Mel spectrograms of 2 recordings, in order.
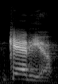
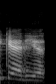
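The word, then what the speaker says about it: career: नाउ the next question is student should work hard in order to build their कैरियर। इसका तो pronunciation ही कैरियर है। देखिए, कैरियर नहीं होता है, दैट्स करियर, ठीक है, दैट्स करियर।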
